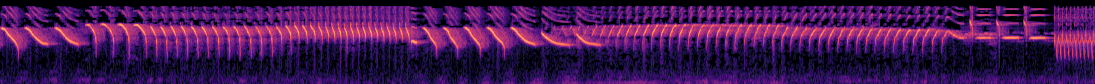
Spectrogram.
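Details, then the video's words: Canary singing: long, rapid, high-pitched trills of whistled notes, switching between fast downslurred sweeps and steady rolling runs, ending with a brief sharp buzzy burst. "kanarienvogel gesang, Canary Bird singing"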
